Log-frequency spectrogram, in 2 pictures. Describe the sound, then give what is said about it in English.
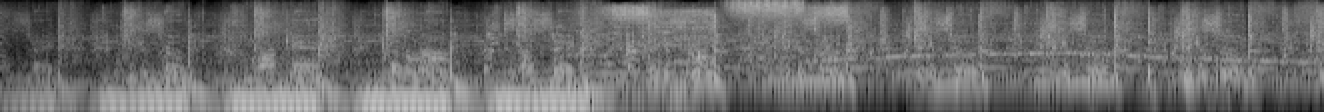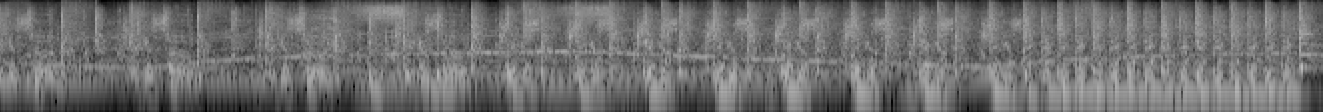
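A loud, fast drum and bass track with rapid, dense drum hits, a deep sub-bass that drops in after a few seconds, and a wobbling, sliding synth line over the beat. “Pushing the tempo up a little bit to some drum and bass.”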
